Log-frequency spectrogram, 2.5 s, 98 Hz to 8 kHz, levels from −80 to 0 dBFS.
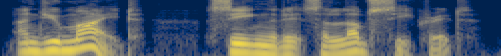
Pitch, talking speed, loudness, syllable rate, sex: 125 Hz, 190 wpm, -15 LUFS, 5.0 syllables/s, male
